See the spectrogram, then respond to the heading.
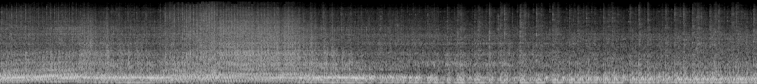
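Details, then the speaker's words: Rebuilt 1972 Harley Sportster XLCH Ironhead after case repair, brand-new rings, starts in four easy kicks: crisp, even V-twin firing with slightly fast idle and steady beat, ignition working well, no misses or knocks; normal running. "put a little load on it it's nice and crisp ignition obviously working pretty nice yeah firing nice and crisp starting up easy"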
